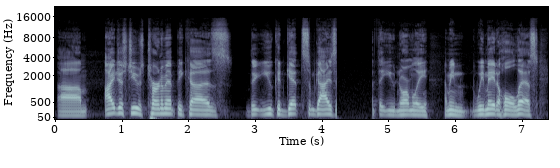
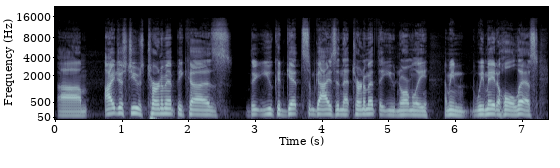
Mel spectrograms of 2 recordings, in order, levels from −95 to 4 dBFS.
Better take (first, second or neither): second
